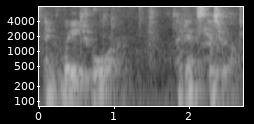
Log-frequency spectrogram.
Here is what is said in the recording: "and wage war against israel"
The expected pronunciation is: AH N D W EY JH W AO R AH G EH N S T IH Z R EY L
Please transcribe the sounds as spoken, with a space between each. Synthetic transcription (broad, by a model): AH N W EY JH W AO R AH G EH N S T IH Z R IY L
